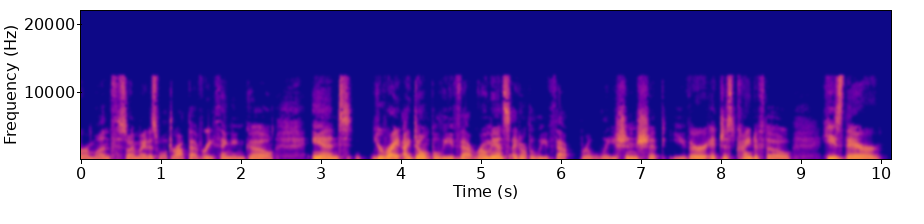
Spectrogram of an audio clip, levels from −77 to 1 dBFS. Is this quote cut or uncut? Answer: cut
